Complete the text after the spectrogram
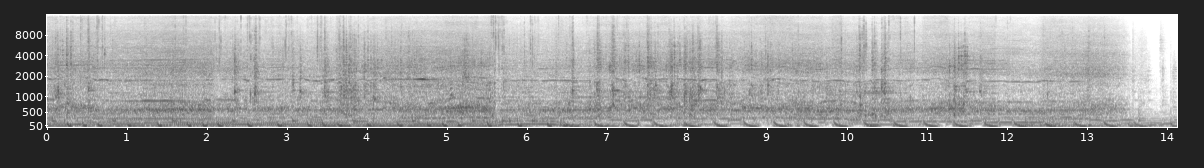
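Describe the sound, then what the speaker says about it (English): A Komatsu excavator bucket tears out rubber tree stumps, a steady loud engine drone with repeated woody cracking, splintering and crunching throughout, alone without voices. "The machine's bucket digs deep into the ground and cleanly removes tree roots"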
